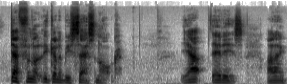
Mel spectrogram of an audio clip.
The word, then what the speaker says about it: Cessnock: yes who to cessnock it's definitely gonna be cessnock yep it is i don't care how you think it should be pronounced is pronounced cessnock uh and we'll uh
